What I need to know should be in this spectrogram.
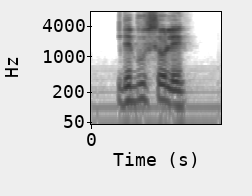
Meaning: to disorient
- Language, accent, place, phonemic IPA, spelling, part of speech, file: French, France, Lyon, /de.bu.sɔ.le/, déboussoler, verb, LL-Q150 (fra)-déboussoler.wav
